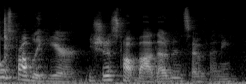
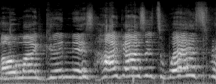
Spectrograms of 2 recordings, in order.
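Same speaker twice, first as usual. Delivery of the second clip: delighted squeal; 10 semitones higher, 9 dB louder than usual. Real, not acted. Reading gift note.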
